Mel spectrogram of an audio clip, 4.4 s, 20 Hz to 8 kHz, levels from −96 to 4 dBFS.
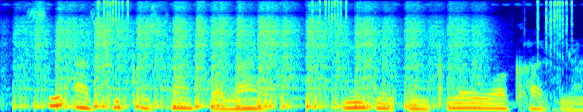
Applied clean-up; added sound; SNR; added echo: none; Ratchet, pawl + Snare drum; 5 dB; none.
